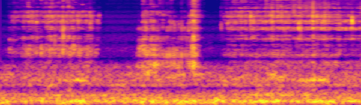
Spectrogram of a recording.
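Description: A person sipping a drink close to the microphone: two short, noisy sips, the second about a second in, over a steady low rumble.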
